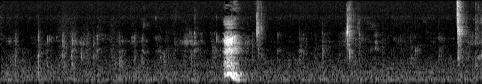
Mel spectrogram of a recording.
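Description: Close-up chewing of fried battered food, faint, with many small wet mouth clicks. About halfway through, the eater gives one short hum that falls in pitch.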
